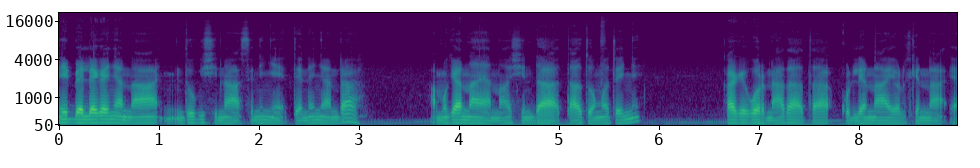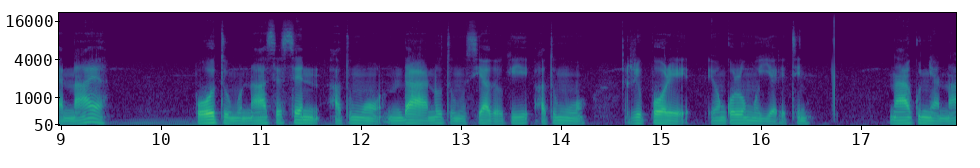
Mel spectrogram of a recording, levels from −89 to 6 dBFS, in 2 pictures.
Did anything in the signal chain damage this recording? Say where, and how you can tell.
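No, nothing in this speech recording stood out on listening as a sign of damage at any stage of the chain.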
